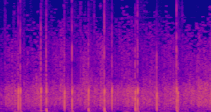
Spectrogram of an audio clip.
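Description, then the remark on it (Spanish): A small group clapping, with sharp individual claps standing out over a steady patter of hands. The applause is lively and continues throughout without any talking. “Un aplauso con mucha gana, pero bueno.”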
